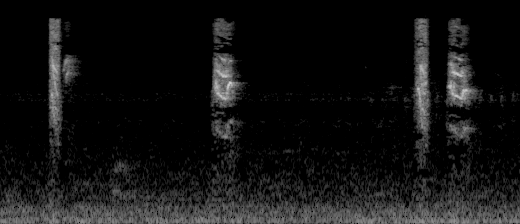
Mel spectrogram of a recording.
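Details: Female papa-capim seedeater calls used to stir males into song: two pairs of short, high, rasping notes roughly two seconds apart, over a soft steady low drone.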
